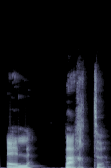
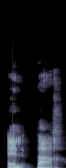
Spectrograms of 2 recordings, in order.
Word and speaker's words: partent: So with plural pronouns, actually with they, you're going to pronounce the T. So how do you think you should say, the women are leaving? Elles partent. So you pronounce the T. Elles partent. And really don't forget to pronounce the T. Because if you don't pronounce the T, we just hear elle part. So if you don't pronounce the T, we hear she is leaving, not they.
